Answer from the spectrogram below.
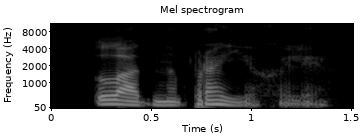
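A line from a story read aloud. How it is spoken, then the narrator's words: Sighing. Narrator (Russian): вздохнула Надежда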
